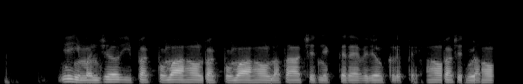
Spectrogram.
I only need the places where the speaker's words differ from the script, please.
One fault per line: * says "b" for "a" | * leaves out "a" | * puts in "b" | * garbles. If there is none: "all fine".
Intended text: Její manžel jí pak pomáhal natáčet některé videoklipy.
* puts in "pak pomáhal"
* garbles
